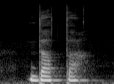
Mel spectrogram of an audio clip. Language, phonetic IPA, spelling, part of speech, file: Czech, [ˈdata], data, noun, Cs-data.ogg
- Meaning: data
